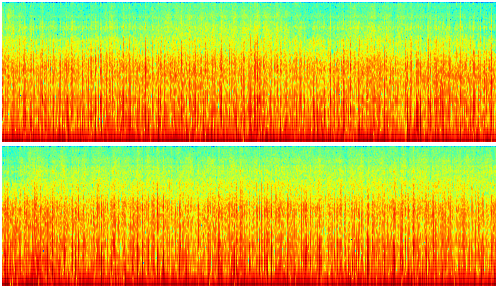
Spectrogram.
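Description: A steady hiss like rain falling on a surface, running evenly over a low hum.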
